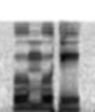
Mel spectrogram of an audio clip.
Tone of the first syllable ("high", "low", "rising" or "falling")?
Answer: high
